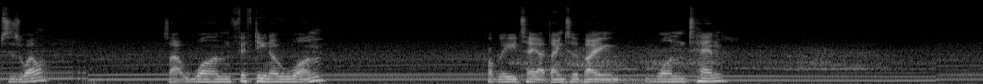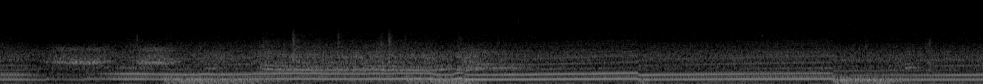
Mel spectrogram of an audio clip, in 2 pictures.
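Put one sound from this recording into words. A racing car engine drones steadily, rising and falling in pitch as the car speeds up and slows.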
